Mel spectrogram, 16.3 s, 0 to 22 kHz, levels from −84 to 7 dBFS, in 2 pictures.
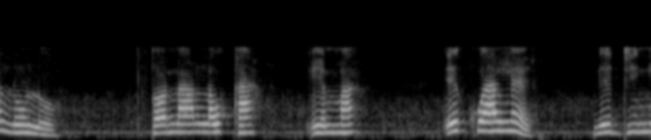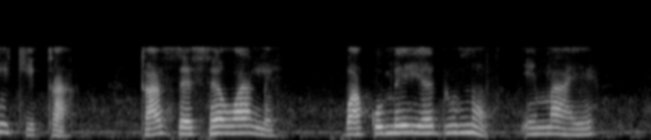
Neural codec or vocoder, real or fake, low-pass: codec, 24 kHz, 3 kbps, HILCodec; fake; 5.4 kHz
